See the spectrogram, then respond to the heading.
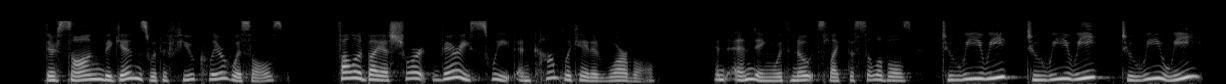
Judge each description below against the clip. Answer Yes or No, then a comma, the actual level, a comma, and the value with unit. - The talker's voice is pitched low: No, high, 210 Hz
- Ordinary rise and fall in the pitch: No, wide, 5.9 semitones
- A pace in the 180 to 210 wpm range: No, average, 160 wpm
